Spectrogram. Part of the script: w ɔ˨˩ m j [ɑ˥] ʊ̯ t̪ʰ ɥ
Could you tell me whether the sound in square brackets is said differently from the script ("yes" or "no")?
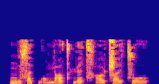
no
